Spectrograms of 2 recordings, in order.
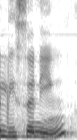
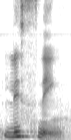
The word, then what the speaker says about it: listening: play listening to music we don't say listening okay we say listening so work on the proper pronunciation when we are doing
